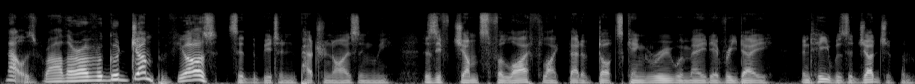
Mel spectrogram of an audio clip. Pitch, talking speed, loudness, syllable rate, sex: 110 Hz, 215 wpm, -20 LUFS, 5.5 syllables/s, male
